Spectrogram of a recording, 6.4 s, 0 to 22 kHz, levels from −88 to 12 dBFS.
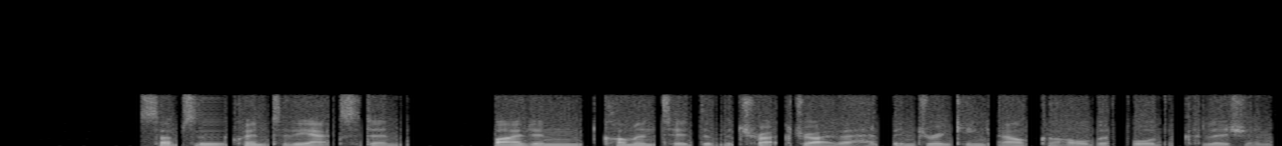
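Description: Speech clip in which the samples were likely rounded to very few bits without dither, fitting about 6 bits, so grainy distortion about 20 dB below the speech tracks every sound and quiet stretches turn gritty. At 1.02 to 1.14 s, just before "to the accident", a short stall from a late packet emptied the jitter buffer, so the last sound is stretched for about 94 ms before continuing where it left off, with nothing lost. The call codec path keeps the audio band-limited with nothing above 8 kHz.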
